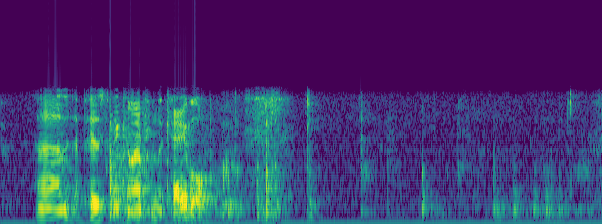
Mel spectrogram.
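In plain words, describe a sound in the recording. A rotary dial clicks as it is turned.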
